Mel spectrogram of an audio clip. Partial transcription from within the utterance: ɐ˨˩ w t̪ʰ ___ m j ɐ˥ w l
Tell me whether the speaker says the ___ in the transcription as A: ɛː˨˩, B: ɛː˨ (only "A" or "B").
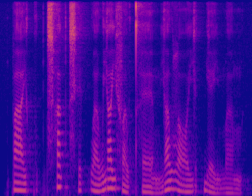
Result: A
